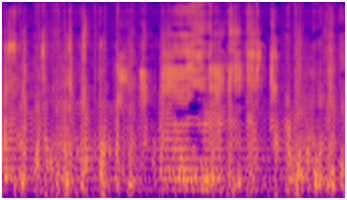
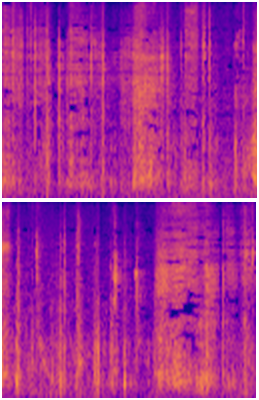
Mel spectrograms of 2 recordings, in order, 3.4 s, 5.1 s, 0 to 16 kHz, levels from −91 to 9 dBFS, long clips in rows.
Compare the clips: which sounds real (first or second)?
second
